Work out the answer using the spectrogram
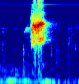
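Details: Lovebird giving a single short, harsh, high-pitched screech lasting under half a second, with a quiet background.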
